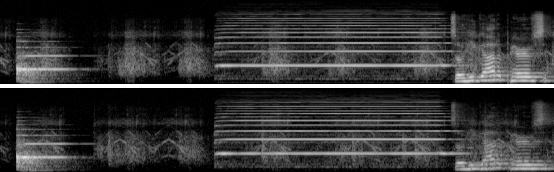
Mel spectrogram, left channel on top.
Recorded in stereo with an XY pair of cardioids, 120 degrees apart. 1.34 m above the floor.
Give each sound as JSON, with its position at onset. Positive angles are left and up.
{"t": 0.2, "sound": "a piano", "azimuth_deg": -10, "distance_m": 3.0}
{"t": 2.1, "sound": "a violin", "azimuth_deg": -20, "distance_m": 3.5}
{"t": 4.5, "sound": "a man speaking", "azimuth_deg": 50, "distance_m": 0.5}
